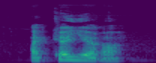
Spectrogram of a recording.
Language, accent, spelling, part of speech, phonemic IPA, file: French, Canada, accueillera, verb, /a.kœj.ʁa/, LL-Q150 (fra)-accueillera.wav
- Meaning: third-person singular future of accueillir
